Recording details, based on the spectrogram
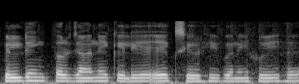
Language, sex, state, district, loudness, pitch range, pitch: Hindi, male, Uttar Pradesh, Lucknow, -16 LUFS, 145-155 Hz, 150 Hz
